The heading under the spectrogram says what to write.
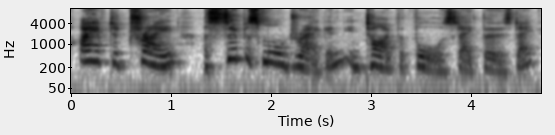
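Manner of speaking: cross. A narrator's reading. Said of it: "said Hiccup crossly".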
